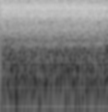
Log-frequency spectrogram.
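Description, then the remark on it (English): A rain stick shaken in one continuous pour, making a bright, steady hiss like light rainfall that holds an even loudness throughout, with no voices. “Oh, by the power of the rain stick.”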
